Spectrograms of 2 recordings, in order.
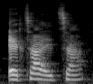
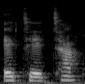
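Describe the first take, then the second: First: It is said as two separate words. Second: It is run together into one word. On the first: This is the full underlying form. "is really what it is" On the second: This is the everyday spoken form. "we say eteta more commonly"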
